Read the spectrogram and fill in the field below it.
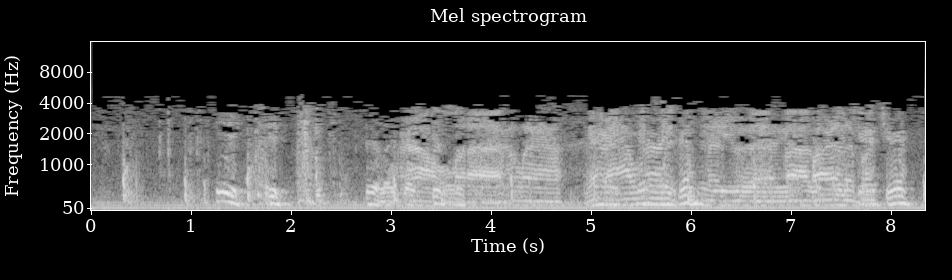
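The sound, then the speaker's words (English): A door clicks and swings open, followed almost at once by several voices talking and greeting one another as visitors arrive for Christmas. “I'll get the door”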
